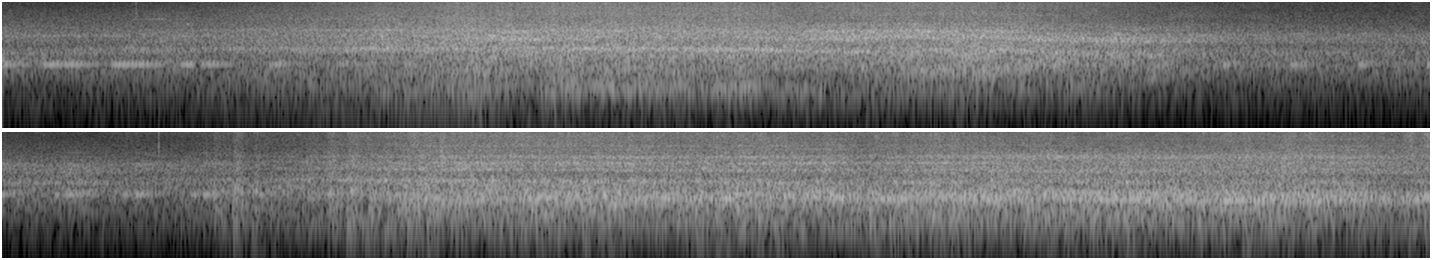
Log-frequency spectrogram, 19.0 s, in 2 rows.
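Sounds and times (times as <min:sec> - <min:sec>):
level crossing warning bell ringing: 0:00.0 - 0:02.6, 0:08.1 - 0:11.5
electric train passing: 0:00.0 - 0:19.0.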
